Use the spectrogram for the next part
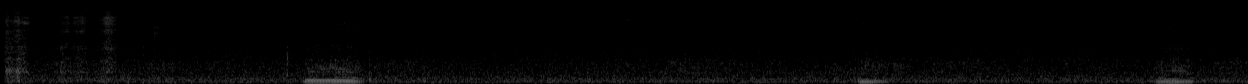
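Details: Adult woman (wife) snoring during sleep: faint, low rumbling snores every few seconds beneath steady room hiss.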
